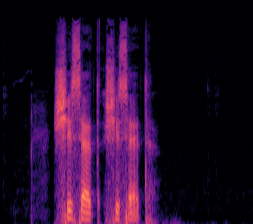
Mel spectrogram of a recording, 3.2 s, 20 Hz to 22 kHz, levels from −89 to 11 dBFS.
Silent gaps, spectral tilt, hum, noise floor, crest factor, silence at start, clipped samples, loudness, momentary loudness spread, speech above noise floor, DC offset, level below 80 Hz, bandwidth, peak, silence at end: none; -3 dB/octave; none; -74 dBFS; 22 dB; 0.7 s; under 0.1%; -18 LUFS; 14 LU; 54 dB; under 0.1%; -44 dBFS; 16 kHz; -2 dBFS; 1.25 s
